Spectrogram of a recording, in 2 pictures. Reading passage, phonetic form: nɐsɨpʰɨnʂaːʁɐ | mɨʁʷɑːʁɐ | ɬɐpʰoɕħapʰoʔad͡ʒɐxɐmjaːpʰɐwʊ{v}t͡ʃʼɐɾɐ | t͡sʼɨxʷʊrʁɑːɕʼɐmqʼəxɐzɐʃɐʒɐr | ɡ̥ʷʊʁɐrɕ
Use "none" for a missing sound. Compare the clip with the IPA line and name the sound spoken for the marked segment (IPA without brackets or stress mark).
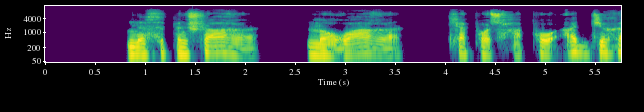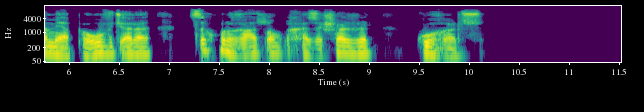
v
